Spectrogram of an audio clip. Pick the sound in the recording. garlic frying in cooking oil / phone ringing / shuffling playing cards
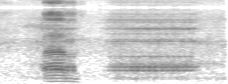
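phone ringing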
